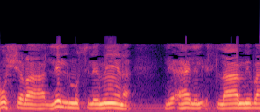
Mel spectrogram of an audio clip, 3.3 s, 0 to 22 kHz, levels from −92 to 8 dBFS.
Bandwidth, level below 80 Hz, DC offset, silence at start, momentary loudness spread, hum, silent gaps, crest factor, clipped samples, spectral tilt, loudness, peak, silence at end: 4.5 kHz; -42 dBFS; under 0.1%; 0 s; 10 LU; none; none; 12 dB; 0.6%; -10.5 dB/octave; -11 LUFS; 0 dBFS; 0 s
